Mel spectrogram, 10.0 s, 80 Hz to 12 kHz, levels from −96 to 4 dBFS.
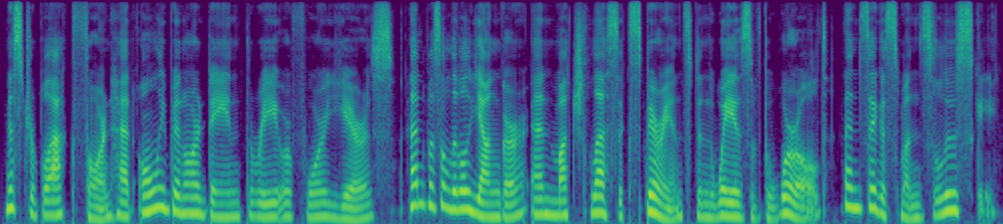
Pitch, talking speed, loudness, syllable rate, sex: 180 Hz, 165 wpm, -18 LUFS, 4.4 syllables/s, female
